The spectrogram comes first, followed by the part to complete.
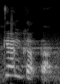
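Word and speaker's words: Calcutta: কি বলছে, এই যে আমরা কলকাতা বলি ইংলিশে, সেটা আমরা দেখবো উচ্চারণ হবে ইংরেজিতে ক্যালকাতা।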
